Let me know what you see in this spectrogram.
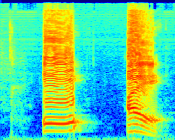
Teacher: ए और आय कंठ तालव्य वर्ण है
